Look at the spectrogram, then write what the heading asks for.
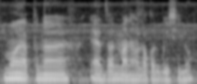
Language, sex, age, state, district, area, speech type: Assamese, male, 30-45, Assam, Sonitpur, rural, spontaneous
